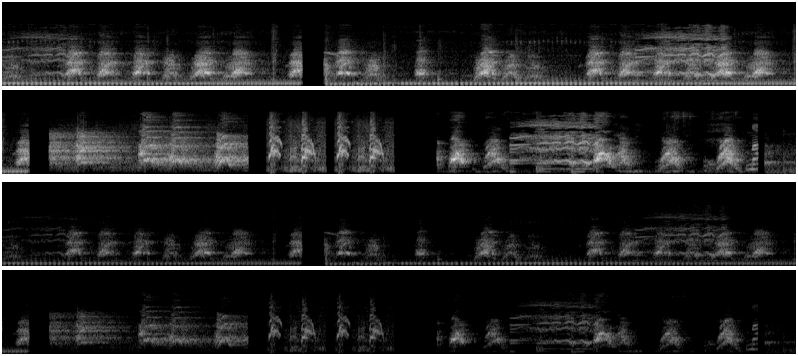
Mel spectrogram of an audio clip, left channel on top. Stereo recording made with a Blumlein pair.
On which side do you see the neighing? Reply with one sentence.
In this clip you hear the neighing on the left.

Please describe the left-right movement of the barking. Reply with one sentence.
In this clip you hear the barking stay in one place.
